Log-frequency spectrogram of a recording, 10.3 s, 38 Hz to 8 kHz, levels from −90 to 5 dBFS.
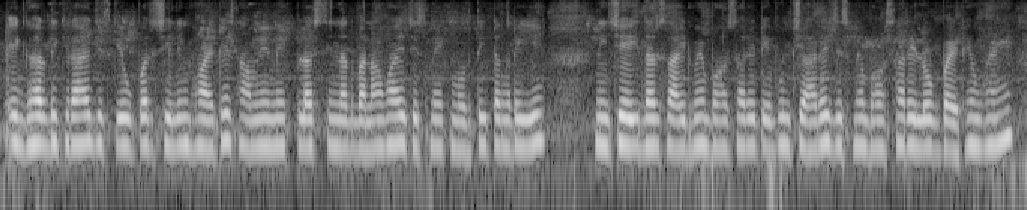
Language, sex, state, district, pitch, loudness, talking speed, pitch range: Hindi, female, Bihar, Madhepura, 195 Hz, -18 LUFS, 225 wpm, 190-200 Hz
